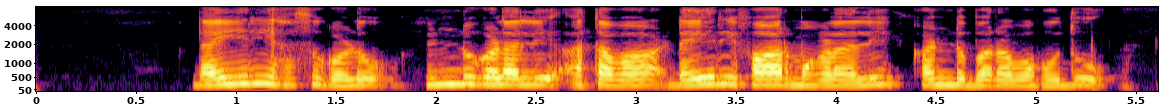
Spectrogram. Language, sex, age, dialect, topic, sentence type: Kannada, female, 31-35, Coastal/Dakshin, agriculture, statement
